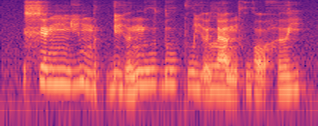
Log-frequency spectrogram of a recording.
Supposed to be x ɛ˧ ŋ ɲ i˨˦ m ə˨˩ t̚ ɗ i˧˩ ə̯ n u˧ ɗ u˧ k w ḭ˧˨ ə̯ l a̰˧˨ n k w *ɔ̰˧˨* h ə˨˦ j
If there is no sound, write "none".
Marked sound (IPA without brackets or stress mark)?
ɔ̰˧˨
